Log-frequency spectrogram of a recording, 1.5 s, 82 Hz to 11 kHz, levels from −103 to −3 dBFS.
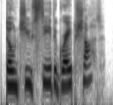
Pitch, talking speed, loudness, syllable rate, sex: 220 Hz, 240 wpm, -17 LUFS, 5.4 syllables/s, female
